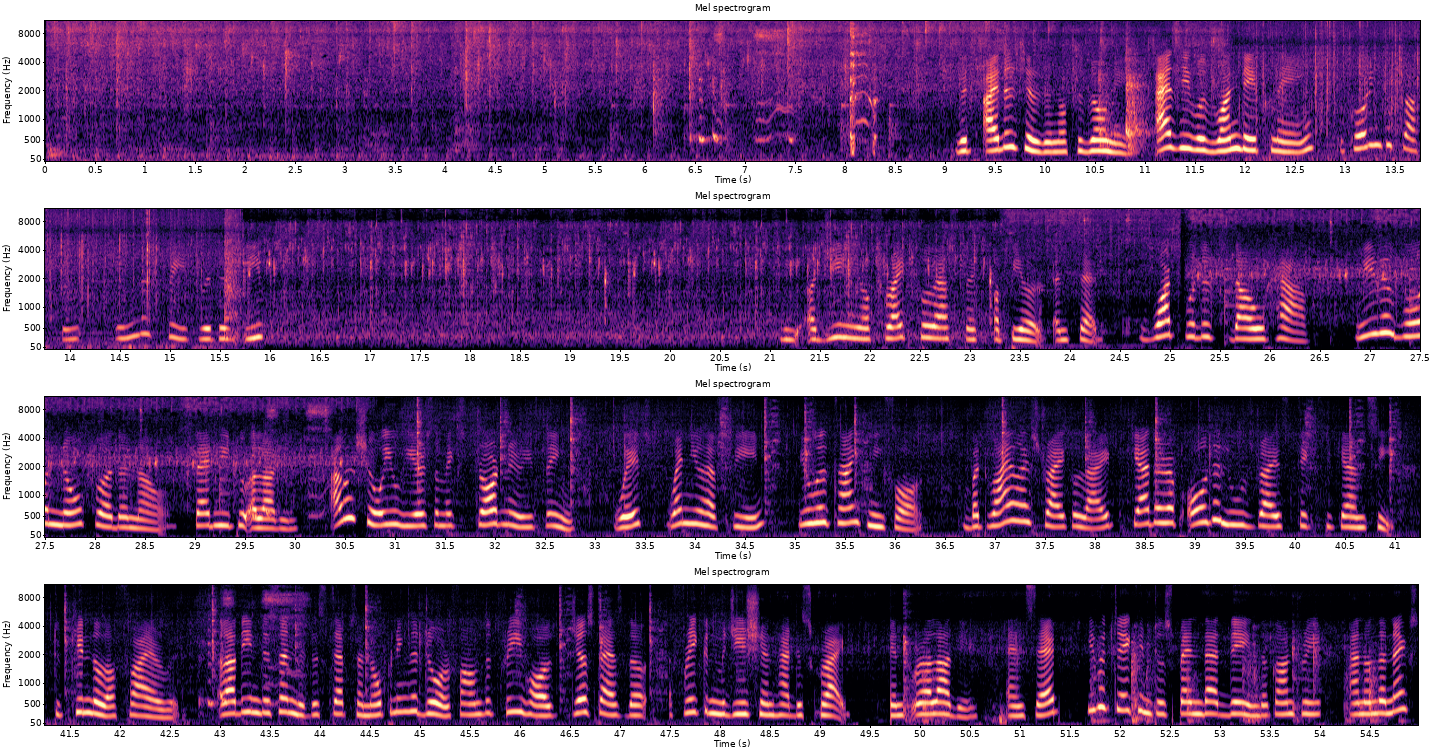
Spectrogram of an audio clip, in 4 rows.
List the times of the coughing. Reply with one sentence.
The coughing can be heard from 6.4 to 8.3 s, from 29.5 to 30.4 s and from 42.8 to 44.0 s.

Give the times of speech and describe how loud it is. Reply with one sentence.
The speech can be heard from 9.1 to 15.9 s, getting quieter; and from 21.1 to 54.9 s, at a steady volume.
